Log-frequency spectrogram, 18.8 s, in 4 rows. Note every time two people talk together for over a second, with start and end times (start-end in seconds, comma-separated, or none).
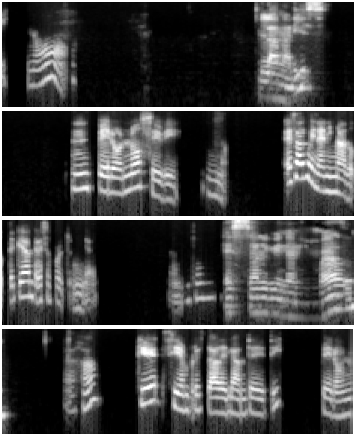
none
